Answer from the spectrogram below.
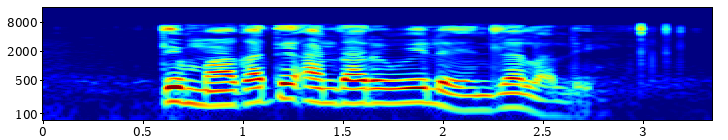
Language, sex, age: Tsonga, male, 18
